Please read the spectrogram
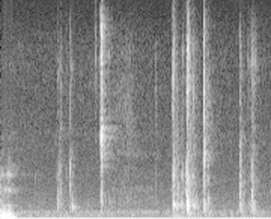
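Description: Computer keyboard keystrokes while code is typed: a few separate clicks, then several in quick succession about one and a half seconds in, over a steady low hum.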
